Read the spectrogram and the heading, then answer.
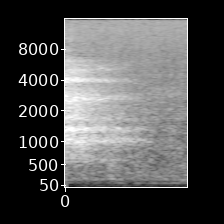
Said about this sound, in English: Exhale heavily and just release. Breathing in and exhaling. One more time, breathing in and exhaling.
